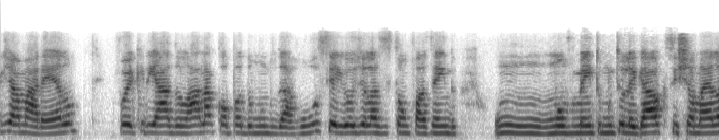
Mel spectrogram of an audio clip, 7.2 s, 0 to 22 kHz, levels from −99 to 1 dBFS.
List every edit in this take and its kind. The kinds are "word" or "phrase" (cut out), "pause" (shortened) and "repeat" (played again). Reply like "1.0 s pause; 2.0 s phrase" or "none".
4.8 s word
